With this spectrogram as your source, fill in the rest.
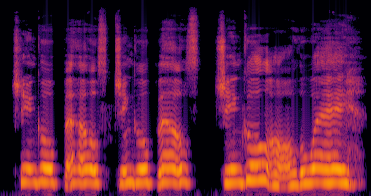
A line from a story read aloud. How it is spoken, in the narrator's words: Painfully clearing my throat, I croaked out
